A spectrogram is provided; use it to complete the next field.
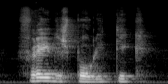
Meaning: politics of peace or peacemaking
- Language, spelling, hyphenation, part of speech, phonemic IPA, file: Dutch, vredespolitiek, vre‧des‧po‧li‧tiek, noun, /ˈvreː.dəs.poː.liˌtik/, Nl-vredespolitiek.ogg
